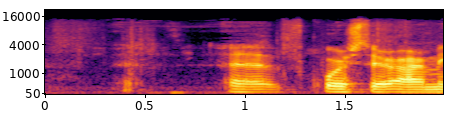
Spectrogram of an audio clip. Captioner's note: speaking French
